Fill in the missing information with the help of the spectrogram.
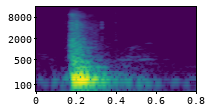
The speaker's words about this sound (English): Can you go close the door? Wow, you're going to make him get up? Not the guest.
